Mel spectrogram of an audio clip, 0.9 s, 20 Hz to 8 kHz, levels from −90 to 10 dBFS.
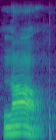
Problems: constant background noise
